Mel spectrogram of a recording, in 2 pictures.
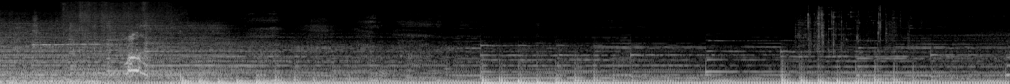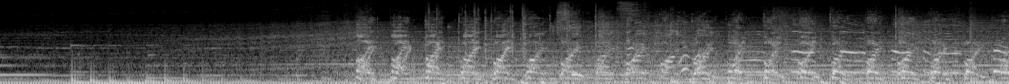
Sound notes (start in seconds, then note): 0.0 metal creaking and groaning; 2.1 upset panting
